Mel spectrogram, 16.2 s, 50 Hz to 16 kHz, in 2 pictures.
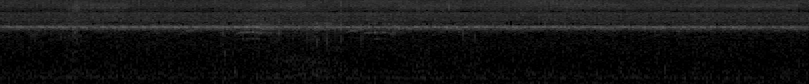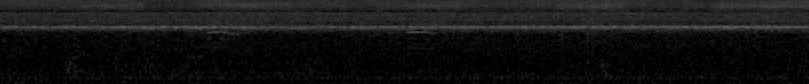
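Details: Crickets on a September afternoon near a house, recorded Thursday September 13th at 2:40 P.M.; a constant high-pitched trill runs throughout, with low rumbling noise beneath.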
